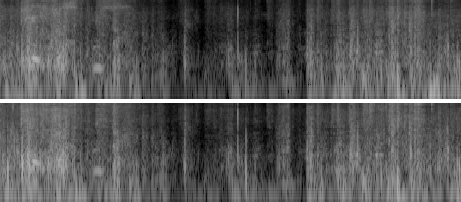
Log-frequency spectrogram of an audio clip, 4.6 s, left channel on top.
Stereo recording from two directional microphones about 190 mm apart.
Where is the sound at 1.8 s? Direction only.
65° right (ahead or behind).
